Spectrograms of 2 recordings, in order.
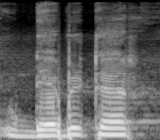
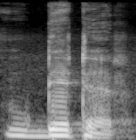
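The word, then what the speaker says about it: debtor: some people read it debiter it is not debiter it's data b is silent here so it is read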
